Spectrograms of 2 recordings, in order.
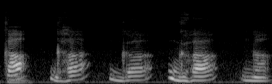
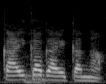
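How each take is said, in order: First: Each consonant is spoken clearly as its own syllable. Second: The consonants are blurred together into running syllables. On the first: The speaker calls it right. "ക ഘ ഗ ഘ ങ എന്ന് തന്നെ പറഞ്ഞ് പഠിപ്പിച്ചാൽ അവർക്കത് തെറ്റില്ല" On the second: The speaker calls it wrong. "നമ്മൾ കേൾക്കാറുണ്ട് ഈ വ്യഞ്ജനാക്ഷരങ്ങൾ ... എന്ന് പറഞ്ഞ് കേൾക്കാറുണ്ട്. പക്ഷെ അതല്ല"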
